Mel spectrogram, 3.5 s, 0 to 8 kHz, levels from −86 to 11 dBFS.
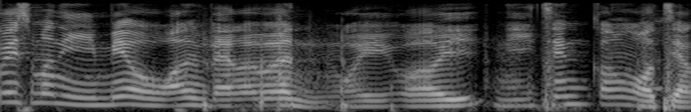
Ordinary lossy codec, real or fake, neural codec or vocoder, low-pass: none; real; none; 7.2 kHz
